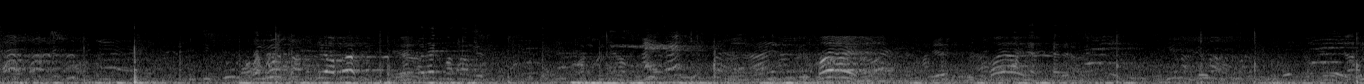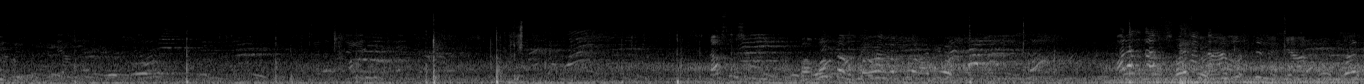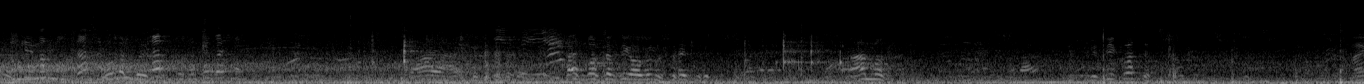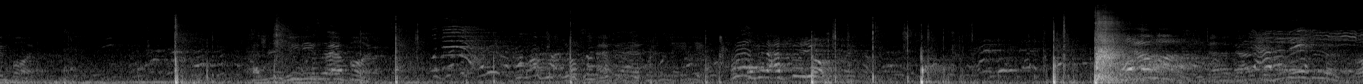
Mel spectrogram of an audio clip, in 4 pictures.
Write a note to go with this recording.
wedding walks, sparrstr., football area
